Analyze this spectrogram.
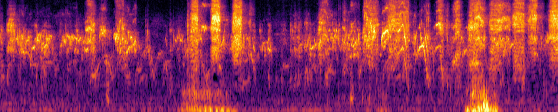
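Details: Pet budgies chattering steadily in high, scratchy warbles and quick chirps, broken by two low muffled bumps.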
